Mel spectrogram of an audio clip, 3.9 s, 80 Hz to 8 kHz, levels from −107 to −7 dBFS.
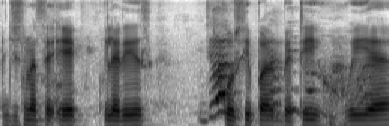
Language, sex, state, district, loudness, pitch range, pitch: Hindi, male, Jharkhand, Deoghar, -16 LUFS, 115-120 Hz, 120 Hz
